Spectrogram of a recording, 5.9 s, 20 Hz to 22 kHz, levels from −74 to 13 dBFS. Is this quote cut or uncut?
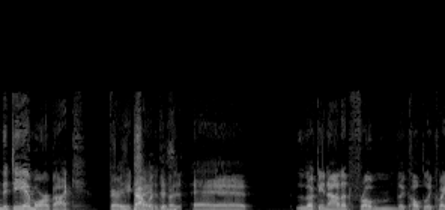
cut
